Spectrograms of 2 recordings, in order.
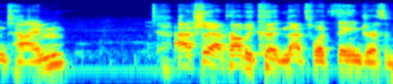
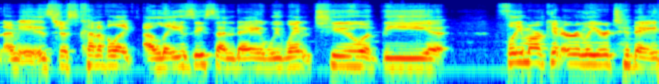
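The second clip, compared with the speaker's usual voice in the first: normal talking voice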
